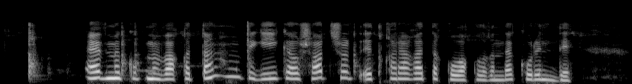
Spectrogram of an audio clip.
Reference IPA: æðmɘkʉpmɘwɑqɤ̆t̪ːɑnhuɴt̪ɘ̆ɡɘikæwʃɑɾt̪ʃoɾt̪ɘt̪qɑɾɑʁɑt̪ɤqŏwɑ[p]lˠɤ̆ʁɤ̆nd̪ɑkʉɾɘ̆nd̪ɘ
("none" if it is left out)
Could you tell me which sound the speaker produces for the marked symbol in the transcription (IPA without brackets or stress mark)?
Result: q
